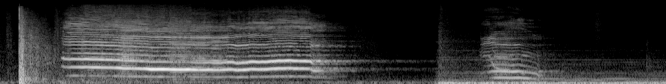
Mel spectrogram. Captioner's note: gunshot booming; Governor screaming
